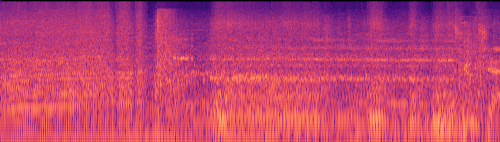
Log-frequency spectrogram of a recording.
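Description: Two Chevy big-block cars race in The Crew Motorfest video game, engines roaring loud and steady with rising and falling revs through gear changes and faint tire scrub.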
